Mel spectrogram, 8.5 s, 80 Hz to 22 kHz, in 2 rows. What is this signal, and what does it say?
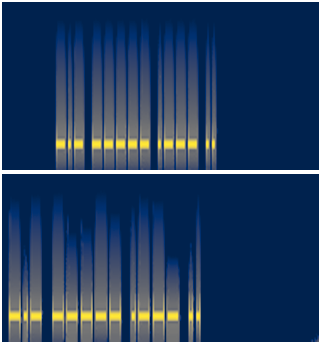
Morse code, heard as a keyed tone, about 33 wpm, 700 Hz. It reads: K0JI K0JI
